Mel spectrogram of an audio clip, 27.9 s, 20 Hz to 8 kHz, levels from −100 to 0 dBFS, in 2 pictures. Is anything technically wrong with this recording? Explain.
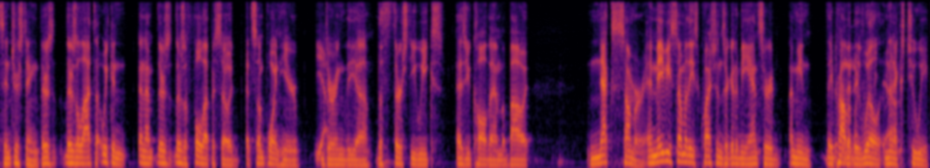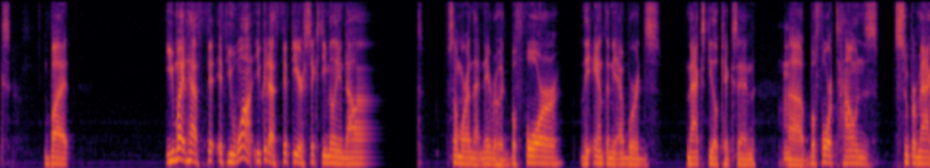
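Yes. From 19.32 to 20.23 s, a long network dropout likely stopped audio arriving. After "fifty or sixty million", the last sound fades into a buzz, then about 0.55 s of silence, before "somewhere in that neighborhood" returns with 0.9 s missing.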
